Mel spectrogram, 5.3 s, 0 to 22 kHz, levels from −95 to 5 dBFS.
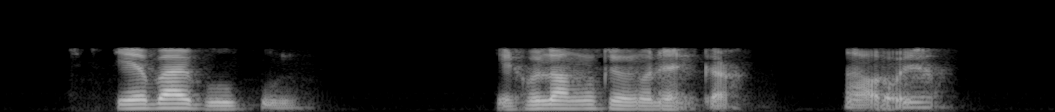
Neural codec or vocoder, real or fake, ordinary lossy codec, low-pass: autoencoder, 22.05 kHz, a latent of 192 numbers a frame, VITS, trained on one speaker; fake; AAC, 32 kbps; 3.6 kHz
